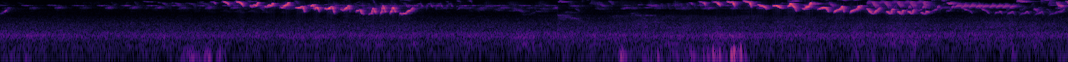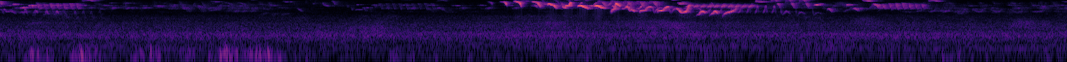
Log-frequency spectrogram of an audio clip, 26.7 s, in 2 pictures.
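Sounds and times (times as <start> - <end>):
willow warbler singing: 0.0 - 26.6.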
